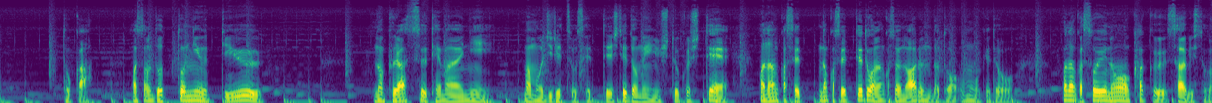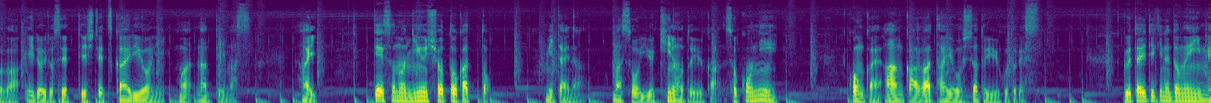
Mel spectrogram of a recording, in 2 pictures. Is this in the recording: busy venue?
no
